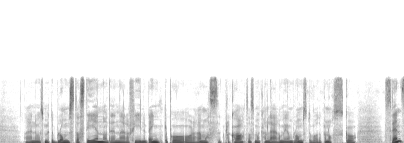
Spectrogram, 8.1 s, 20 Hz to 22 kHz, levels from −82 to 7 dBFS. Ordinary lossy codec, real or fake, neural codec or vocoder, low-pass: none; real; none; 9.9 kHz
